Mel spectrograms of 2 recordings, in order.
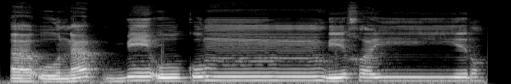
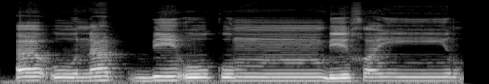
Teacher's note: ini Ikhfa Syafawi kita dengungkan ketika kita sebut huruf mim kita sudah merasakan huruf ba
